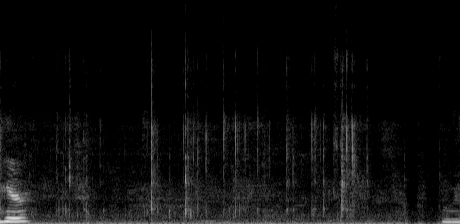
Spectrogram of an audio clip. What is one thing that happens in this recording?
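A small plastic case clicks and rattles in a hand.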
